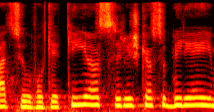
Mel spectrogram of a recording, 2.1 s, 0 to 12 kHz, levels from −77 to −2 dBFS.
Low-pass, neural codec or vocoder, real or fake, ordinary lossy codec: 10.8 kHz; codec, 24 kHz, 3 kbps, HILCodec; fake; AAC, 48 kbps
